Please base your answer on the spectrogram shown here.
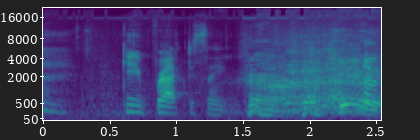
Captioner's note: audience laughs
